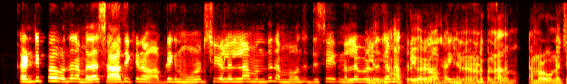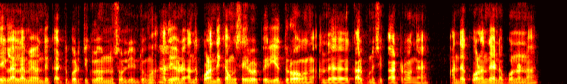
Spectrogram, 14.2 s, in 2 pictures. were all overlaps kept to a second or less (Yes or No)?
No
